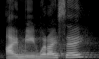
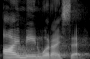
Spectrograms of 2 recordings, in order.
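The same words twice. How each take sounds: First: The voice rises at the end. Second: The voice falls at the end. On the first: It sounds like a question and lands less firmly. The speaker calls it wrong. "The upward inflection, if I were to say the same things" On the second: The speaker means it firmly and can be relied on. The speaker calls it right. "A downward inflection says"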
